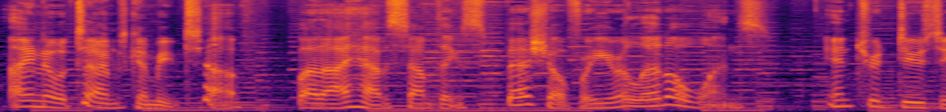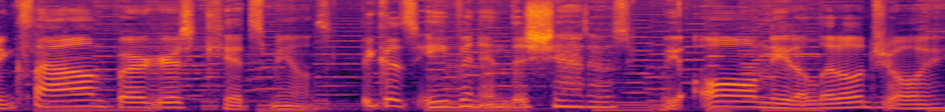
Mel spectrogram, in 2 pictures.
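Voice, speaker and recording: A man voicing a creepy, mournful clown mascot with slow, sinister sweetness in a parody radio commercial. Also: on the high side, expressive, creaky, over music, voice pushed up. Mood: creepy cheer. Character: creepy sad clown mascot, mournful yet cheery pitchman.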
